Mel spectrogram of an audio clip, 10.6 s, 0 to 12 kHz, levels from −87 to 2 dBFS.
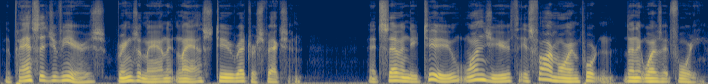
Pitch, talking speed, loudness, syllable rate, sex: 130 Hz, 140 wpm, -15 LUFS, 3.9 syllables/s, male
